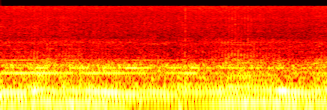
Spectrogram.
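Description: Motorcycle engine running steadily while under way, with a faint music bed underneath.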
